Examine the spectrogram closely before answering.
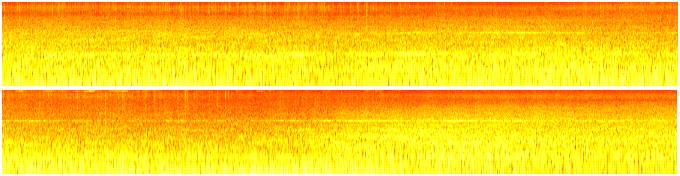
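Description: A tractor engine rumbles loudly close by.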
